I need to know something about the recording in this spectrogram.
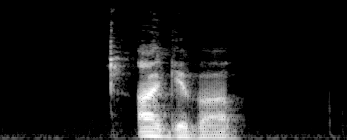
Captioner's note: tch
